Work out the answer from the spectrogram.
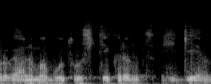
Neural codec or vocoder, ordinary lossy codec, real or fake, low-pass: none; Opus, 64 kbps; real; 9.9 kHz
